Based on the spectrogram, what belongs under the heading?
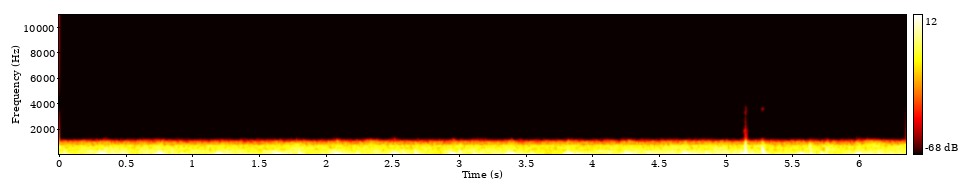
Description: My fast heartbeat as I take deep breaths.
